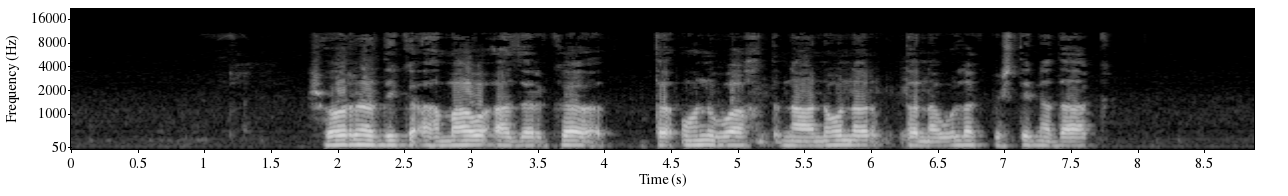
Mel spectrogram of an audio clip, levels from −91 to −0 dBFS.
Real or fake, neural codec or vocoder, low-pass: real; none; 10.8 kHz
